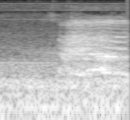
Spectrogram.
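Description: A pet cat meows indoors in a single drawn-out, moderately loud call that rises and holds near the end, with no speech over it.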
